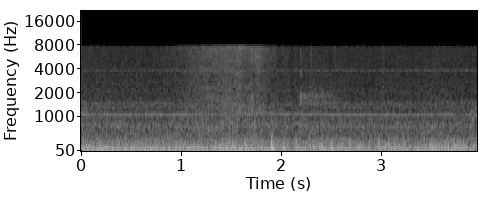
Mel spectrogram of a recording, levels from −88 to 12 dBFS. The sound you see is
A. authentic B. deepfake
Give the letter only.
A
